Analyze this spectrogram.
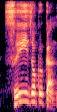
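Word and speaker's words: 水族館: 수족관, 스이조크관, 스이조크관.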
